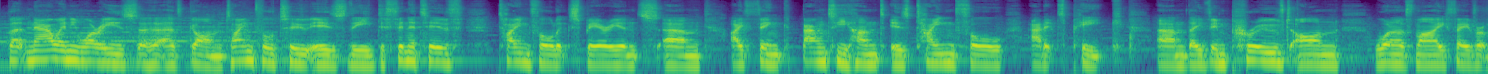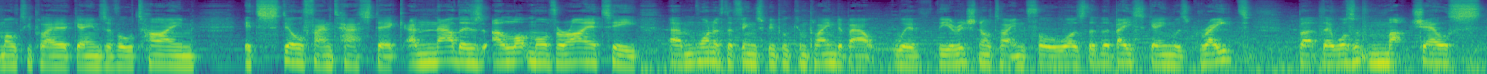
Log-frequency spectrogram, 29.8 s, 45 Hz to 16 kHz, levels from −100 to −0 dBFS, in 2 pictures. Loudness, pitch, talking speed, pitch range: -19 LUFS, 110 Hz, 145 wpm, 105-120 Hz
